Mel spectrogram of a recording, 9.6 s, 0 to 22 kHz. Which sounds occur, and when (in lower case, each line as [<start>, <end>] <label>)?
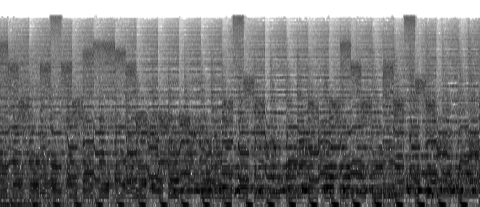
[0.00, 9.60] music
